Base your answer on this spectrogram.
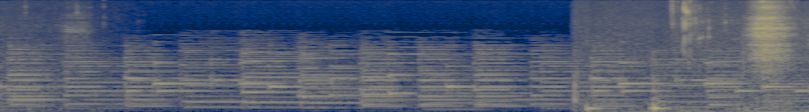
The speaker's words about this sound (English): Pour myself the classic large glass of wine. Mega pint, if you will.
